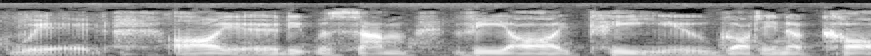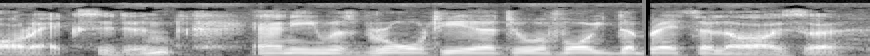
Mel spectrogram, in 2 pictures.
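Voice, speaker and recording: A British actor playing a chatty caretaker in a radio drama, rambling and confiding in a naturalistic way. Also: male voice, deep voice, lively intonation, a little slow, darkish tone. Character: gossipy working man, chatty clinic caretaker.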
